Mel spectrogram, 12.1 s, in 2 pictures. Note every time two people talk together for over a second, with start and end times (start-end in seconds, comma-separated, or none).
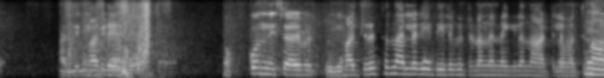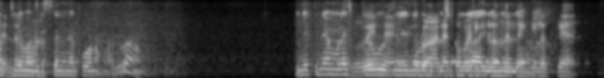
9.5-11.3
